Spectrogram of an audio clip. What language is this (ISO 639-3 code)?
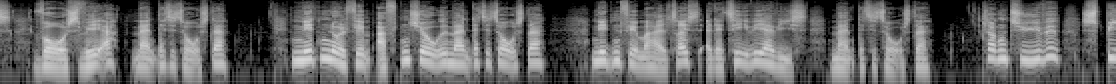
dan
